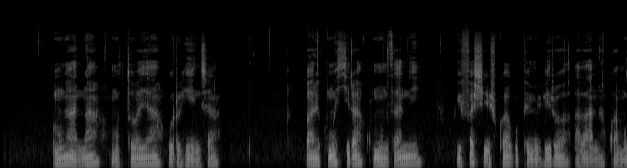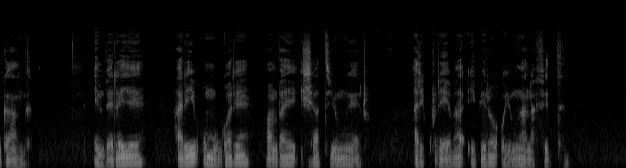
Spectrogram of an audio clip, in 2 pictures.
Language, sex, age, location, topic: Kinyarwanda, male, 18-24, Huye, health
